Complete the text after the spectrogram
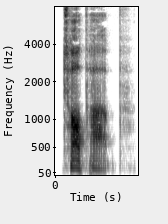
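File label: "top-up", British English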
